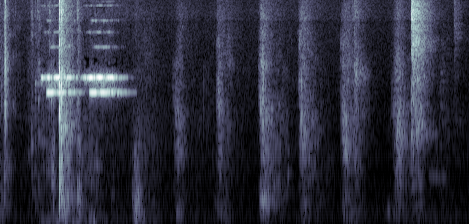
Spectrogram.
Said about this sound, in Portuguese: Peraí que tá tocando meu telefone no meio da live.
